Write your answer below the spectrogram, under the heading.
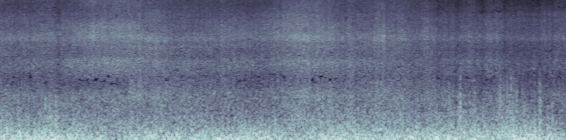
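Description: Wind buffeting the microphone over a steady wash of small sea waves.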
